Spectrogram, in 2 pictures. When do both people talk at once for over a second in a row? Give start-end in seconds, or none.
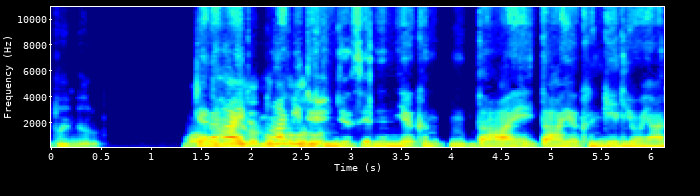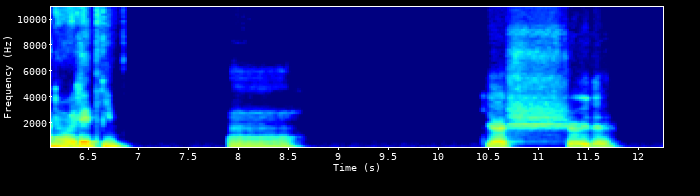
1.5-2.8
